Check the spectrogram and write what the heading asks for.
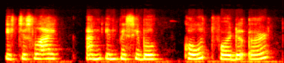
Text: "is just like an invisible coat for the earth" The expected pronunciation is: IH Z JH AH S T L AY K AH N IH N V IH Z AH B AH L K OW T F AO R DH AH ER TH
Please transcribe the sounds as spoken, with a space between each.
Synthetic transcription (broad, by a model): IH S JH AH S T L AY K AH N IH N P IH S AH B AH L K OW T F AO R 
